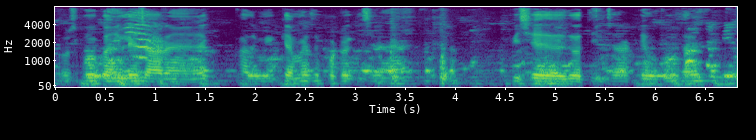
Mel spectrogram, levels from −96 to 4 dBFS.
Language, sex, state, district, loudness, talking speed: Hindi, male, Bihar, Sitamarhi, -17 LUFS, 175 wpm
